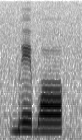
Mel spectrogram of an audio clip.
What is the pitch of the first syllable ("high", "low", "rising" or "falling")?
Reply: low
